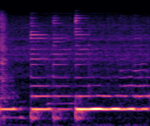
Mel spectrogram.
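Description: A single F note on a guitar's G string is plucked several times in a row, ringing clearly and close, each pluck sustaining briefly before the next.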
